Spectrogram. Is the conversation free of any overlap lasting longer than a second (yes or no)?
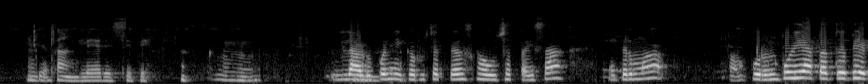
yes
